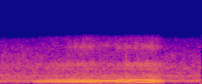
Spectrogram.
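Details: Dog snoring, recorded on an Android phone: one drawn-out, rough low breath swelling and fading over under two seconds, above a steady low hum.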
